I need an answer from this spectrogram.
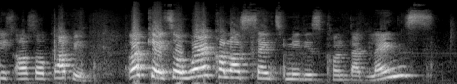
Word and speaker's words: WhereColor: So it's pronounced wear, like wear and color. It's just like wear. If you hear, you think it's wear, to wear something, but it's actually wear. Like where are you?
